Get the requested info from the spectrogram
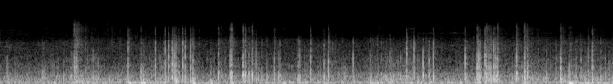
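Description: Aerial fireworks shells bursting in quick, irregular succession, many bangs close together over a steady low rumble.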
